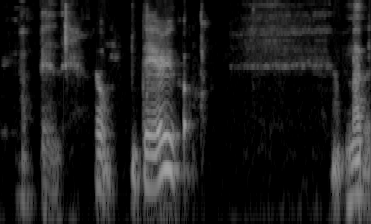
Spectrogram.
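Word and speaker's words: Maped: We pronounce this in Spanish Mapef, but it's a Canadian company. Muppet.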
